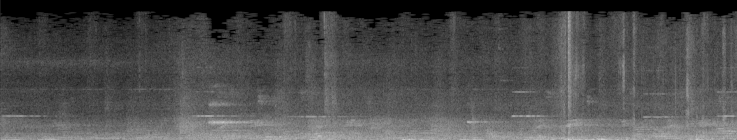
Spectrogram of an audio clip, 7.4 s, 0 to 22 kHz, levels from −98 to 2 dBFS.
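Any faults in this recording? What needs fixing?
No faults found in this recording, so nothing needs fixing.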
